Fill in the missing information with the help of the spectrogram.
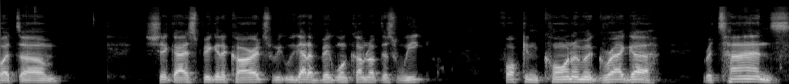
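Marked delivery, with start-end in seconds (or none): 5.0-7.9 bad, slow, put-on Irish accent. Announcing a big fight coming up this week: bad Irish accent. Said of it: "How how was that accent".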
